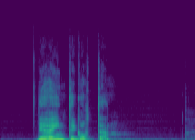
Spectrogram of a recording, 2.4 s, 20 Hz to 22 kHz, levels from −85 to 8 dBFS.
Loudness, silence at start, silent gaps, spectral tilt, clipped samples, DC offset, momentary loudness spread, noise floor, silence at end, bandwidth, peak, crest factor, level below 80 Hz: -23 LUFS; 0.45 s; none; -7 dB/octave; under 0.1%; under 0.1%; 15 LU; -61 dBFS; 1.1 s; 10 kHz; -8 dBFS; 18 dB; -58 dBFS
